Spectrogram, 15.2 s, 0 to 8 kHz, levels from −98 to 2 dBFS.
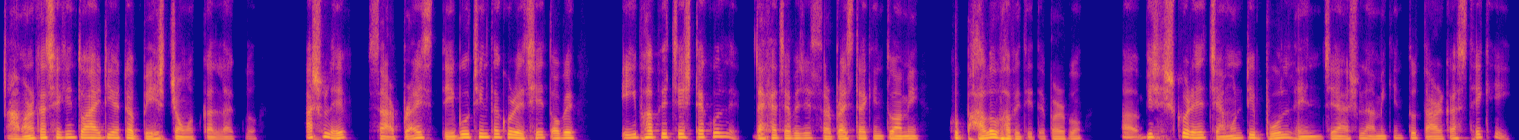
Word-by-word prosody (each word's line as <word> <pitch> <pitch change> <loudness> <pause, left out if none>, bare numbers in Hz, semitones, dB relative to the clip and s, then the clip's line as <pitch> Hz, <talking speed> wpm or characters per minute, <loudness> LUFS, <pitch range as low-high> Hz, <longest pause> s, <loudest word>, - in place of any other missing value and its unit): আমার 110 +4 +3
কাছে 160 +2 +4
কিন্তু 175 -1 +1
আইডিয়াটা 150 0 +2
বেশ 105 +2 +2
চমৎকার 100 -1 -2
লাগলো। 100 +1 -12 0.6
আসলে 190 -3 +3 0.4
সারপ্রাইজ 115 +8 0 0.2
দিব 110 -2 0 0.2
চিন্তা 195 -2 +3
করেছি, 155 -3 +3
তবে 135 +3 +3 0.6
এইভাবে 180 +3 +3
চেষ্টা 190 0 +3
করলে 215 -5 -1 0.2
দেখা 125 +4 +2
যাবে 135 0 +1
যে, 140 - -3
সারপ্রাইজটা 115 +2 0
কিন্তু 125 0 -3
আমি 120 +1 +1 0.4
খুব - - 0
ভালোভাবে 120 -4 +5
দিতে 95 +3 -11
পারবো। 105 +1 -3 0.5
আ - - -2 0.2
বিশেষ 190 -2 +1
করে 190 -8 +5 0.2
যেমনটি 130 +10 -1 0.2
বললেন 135 -6 0 0.2
যে, 125 - -3
আসলে 130 +4 -6
আমি 120 +1 -2
কিন্তু 135 +1 -9
তার 110 +2 0
কাছ 130 +1 -2
থেকেই 170 - -6
135 Hz, 150 wpm, -23 LUFS, 110-165 Hz, 0.6 s, ভালোভাবে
